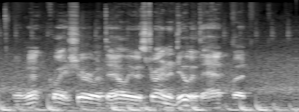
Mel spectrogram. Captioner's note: crowd Noises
